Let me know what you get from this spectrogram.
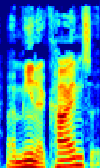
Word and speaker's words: Mina Kimes: But joining us to talk about all this is Mina Kimes, senior writer and columnist at ESPN the magazine. First of all, welcome. And second of all, am I saying your name correctly? – You said it perfectly.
